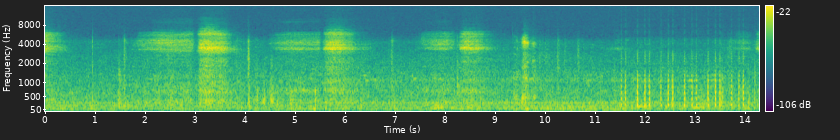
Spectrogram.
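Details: Sleeping dog snoring with tongue out: soft, irregular snorting breaths with a light whistle in places and faint clicks.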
